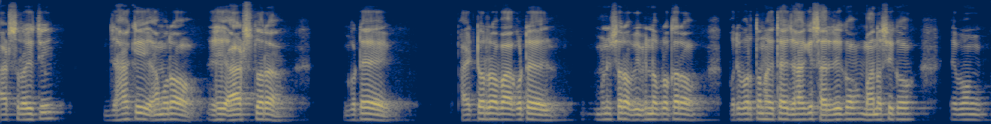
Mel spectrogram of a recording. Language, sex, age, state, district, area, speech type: Odia, male, 30-45, Odisha, Kandhamal, rural, spontaneous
